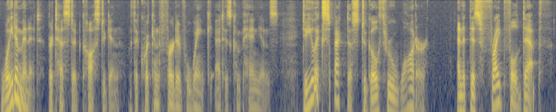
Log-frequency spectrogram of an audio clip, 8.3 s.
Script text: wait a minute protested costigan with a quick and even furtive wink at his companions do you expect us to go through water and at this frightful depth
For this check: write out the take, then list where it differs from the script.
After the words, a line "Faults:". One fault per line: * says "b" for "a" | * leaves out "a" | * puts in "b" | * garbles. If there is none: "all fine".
wait a minute protested costigan with a quick and furtive wink at his companions do you expect us to go through water and at this frightful depth
Faults:
* leaves out "even"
